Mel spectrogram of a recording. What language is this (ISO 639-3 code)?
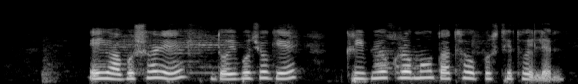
ben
